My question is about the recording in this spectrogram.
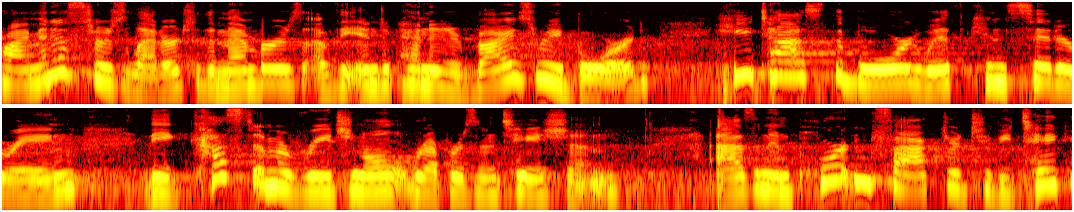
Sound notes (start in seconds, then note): none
